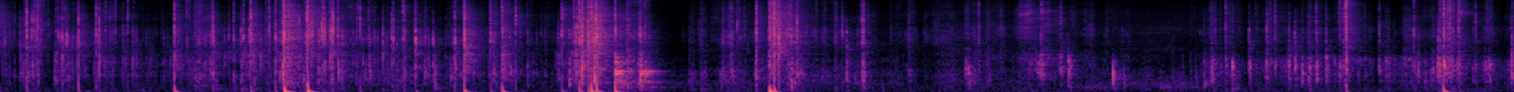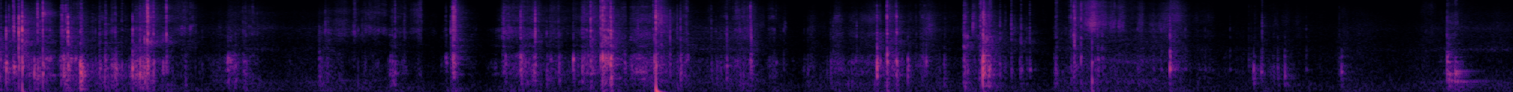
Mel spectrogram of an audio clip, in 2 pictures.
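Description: Thin clear plastic blister packaging crinkling and crackling in the hands as an action figure is worked out of it, with many sharp snaps. The crackles come thick in the first half and grow sparser and fainter toward the end.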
